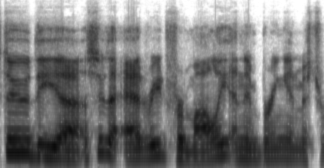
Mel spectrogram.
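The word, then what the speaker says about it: Mahle: For our podcast listeners, Molly is spelled M-HLE.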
